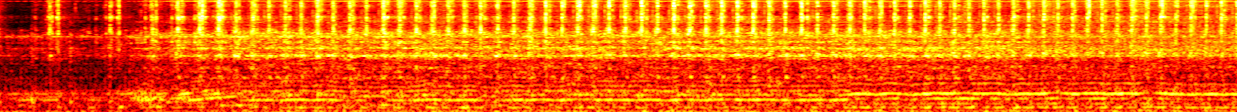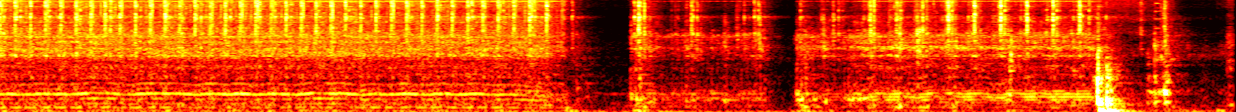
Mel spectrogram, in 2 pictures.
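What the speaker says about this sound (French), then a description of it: "là je viens d'effectuer ma deuxième couture" A sewing machine runs steadily for about nine seconds, stitching a French seam in fabric with a fast, even mechanical chatter, then stops, followed by a few brief handling clicks and bumps.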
